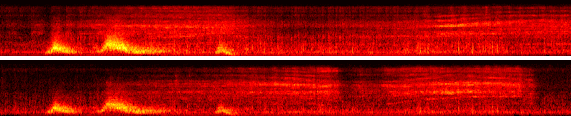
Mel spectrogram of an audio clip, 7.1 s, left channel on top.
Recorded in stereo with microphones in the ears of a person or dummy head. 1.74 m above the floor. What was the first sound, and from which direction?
A whoosh, 60° left (ahead or behind).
